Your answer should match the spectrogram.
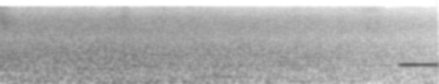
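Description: Steady background noise of a large, busy shopping-centre hall: a wash of room noise and distant crowd, easing off slightly toward the end.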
